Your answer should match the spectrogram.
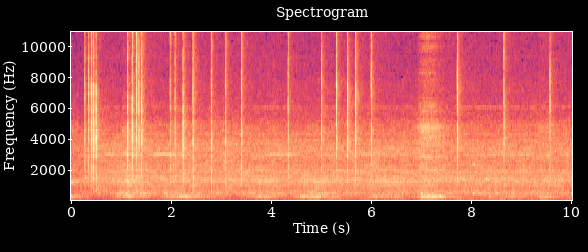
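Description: Faint clicks of the Yaesu FT-70D handheld radio's detented top dial being turned step by step to scroll through characters: a quick run of clicks about a second in, then single clicks spaced out.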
